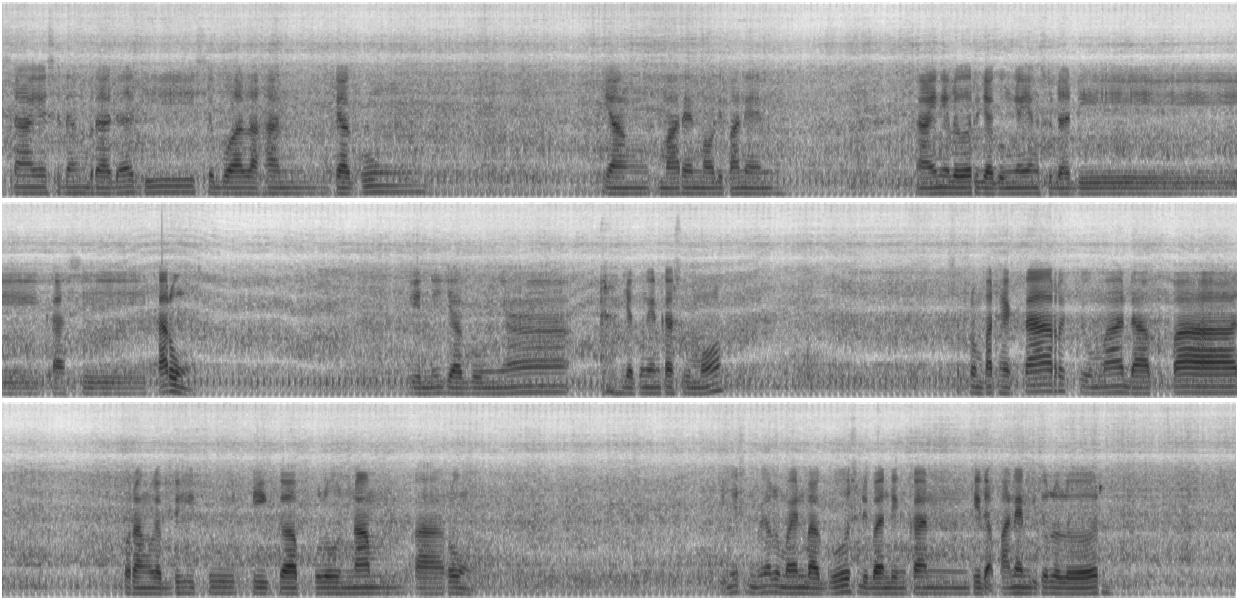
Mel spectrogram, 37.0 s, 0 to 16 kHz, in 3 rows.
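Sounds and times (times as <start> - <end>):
engine idling: 0.0 - 37.0.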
